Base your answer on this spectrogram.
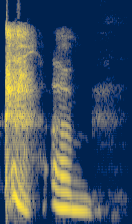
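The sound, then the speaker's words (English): A short cough breaks out in two loud bursts. The first is harsher and noisier, and each trails into a voiced, falling tone before silence. “I'm sorry, I just got a cough.”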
